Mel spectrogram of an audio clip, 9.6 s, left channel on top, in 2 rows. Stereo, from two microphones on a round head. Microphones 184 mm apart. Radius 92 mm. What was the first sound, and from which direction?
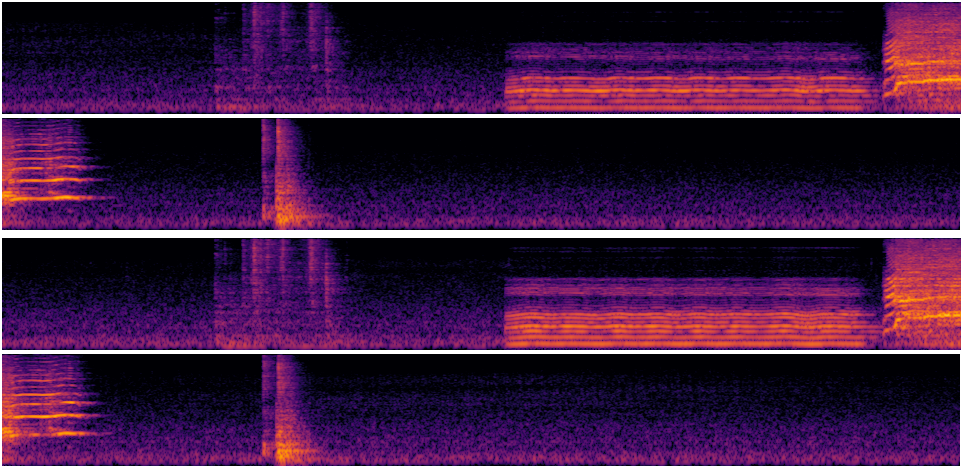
A drawer, 15° right (ahead or behind).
